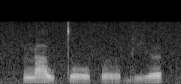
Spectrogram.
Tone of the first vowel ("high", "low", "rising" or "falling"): falling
